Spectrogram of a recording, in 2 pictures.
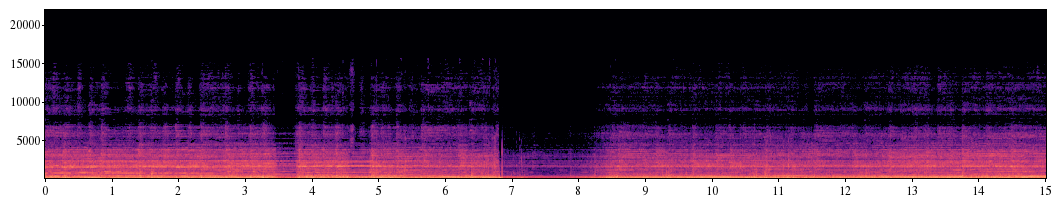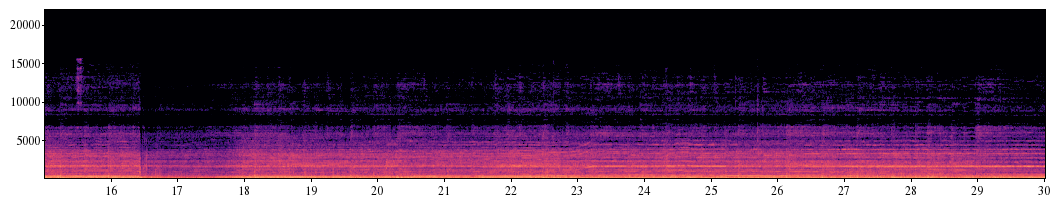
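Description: Rock music with guitar playing on a car radio inside the car's cabin, with two brief dips in level, about seven and seventeen seconds in.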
